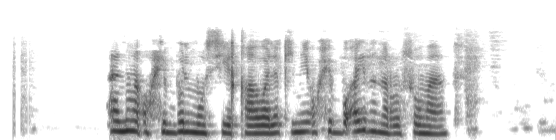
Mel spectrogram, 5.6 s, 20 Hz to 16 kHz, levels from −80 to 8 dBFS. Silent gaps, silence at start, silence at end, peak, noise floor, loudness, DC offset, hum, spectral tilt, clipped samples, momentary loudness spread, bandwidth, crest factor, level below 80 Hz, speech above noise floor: none; 1.1 s; 0.8 s; -2 dBFS; -78 dBFS; -17 LUFS; under 0.1%; none; -7 dB/octave; under 0.1%; 6 LU; 7.2 kHz; 16 dB; -62 dBFS; 62 dB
